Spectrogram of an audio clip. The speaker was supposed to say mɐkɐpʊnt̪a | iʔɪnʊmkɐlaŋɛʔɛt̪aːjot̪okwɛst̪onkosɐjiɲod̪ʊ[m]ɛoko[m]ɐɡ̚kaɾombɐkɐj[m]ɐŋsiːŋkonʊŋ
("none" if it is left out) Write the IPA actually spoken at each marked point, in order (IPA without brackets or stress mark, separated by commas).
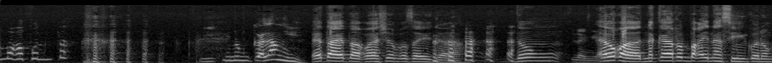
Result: ŋ, n, n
